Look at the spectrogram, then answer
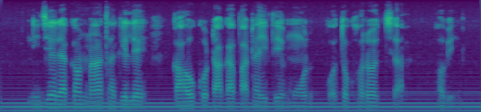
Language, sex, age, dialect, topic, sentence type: Bengali, male, 18-24, Rajbangshi, banking, question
